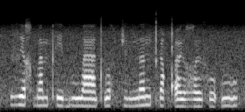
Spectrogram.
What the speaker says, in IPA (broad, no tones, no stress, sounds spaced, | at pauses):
v e χ b a m pʰ e b u w a tʼ u χ c ʉ ŋ ɐ ŋ kʰ ɵ qʼ ʉ ʁ ɵ x o ʔ u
